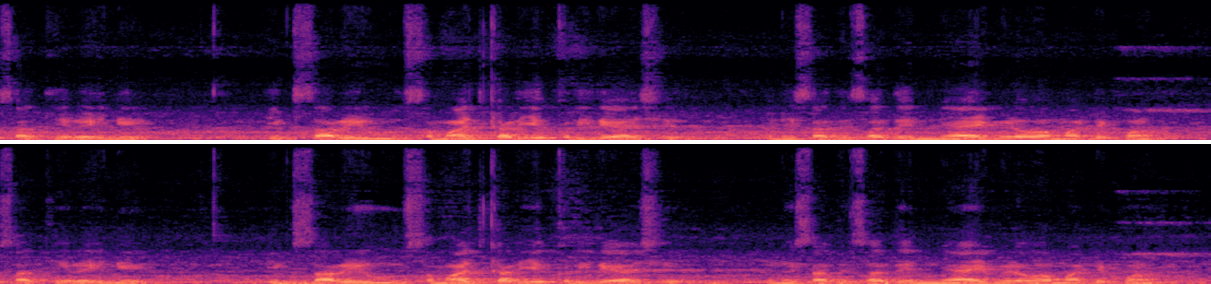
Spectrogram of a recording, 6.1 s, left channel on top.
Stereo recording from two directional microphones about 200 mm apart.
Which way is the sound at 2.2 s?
Centre (ahead or behind).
